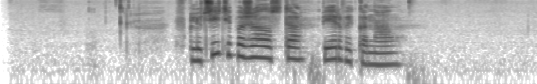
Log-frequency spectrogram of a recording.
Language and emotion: Russian, sad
